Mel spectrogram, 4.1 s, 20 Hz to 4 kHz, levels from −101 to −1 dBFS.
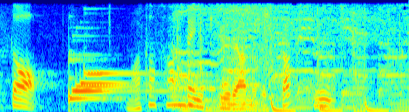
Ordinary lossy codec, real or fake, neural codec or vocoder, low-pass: none; real; none; 3.6 kHz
